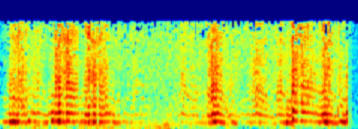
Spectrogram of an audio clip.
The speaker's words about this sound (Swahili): Kiwanda hiki kinatumia teknolojia mpya ya kisasa ya kufuga wadudu aina ya inzi wanaofahamika kama black soldier flies.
